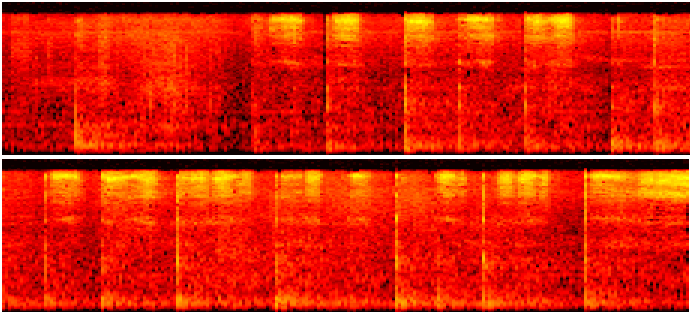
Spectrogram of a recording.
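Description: Stylus writing on the glass of an interactive flat-panel display: quiet, irregular taps and short scraping strokes, one or two a second, as letters are written.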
